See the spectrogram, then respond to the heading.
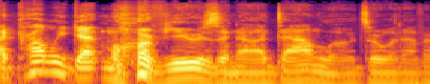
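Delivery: chuckling, self-mocking, laughing through the words. Joking about calling the podcast an annex, laughing while talking. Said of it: "laughing at my, uh, my own situation".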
